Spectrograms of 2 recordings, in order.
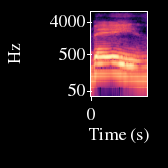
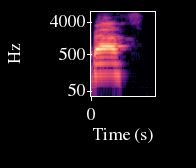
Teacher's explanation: your tongue is in the same place more or less but the difference is do you vibrate your throat or not bath no vibration base is with vibration and so the same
